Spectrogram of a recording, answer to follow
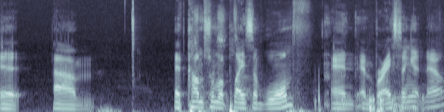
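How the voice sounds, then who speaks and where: This man has a New Zealand accent. His pitch variation is ordinary. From New Zealand, Filipino heritage. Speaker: comedian. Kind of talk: casual chat. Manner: animated.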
